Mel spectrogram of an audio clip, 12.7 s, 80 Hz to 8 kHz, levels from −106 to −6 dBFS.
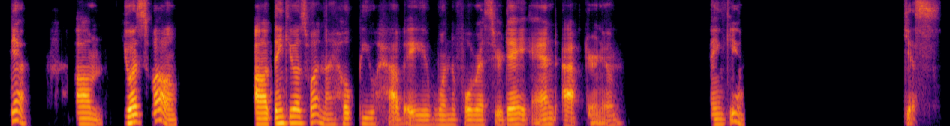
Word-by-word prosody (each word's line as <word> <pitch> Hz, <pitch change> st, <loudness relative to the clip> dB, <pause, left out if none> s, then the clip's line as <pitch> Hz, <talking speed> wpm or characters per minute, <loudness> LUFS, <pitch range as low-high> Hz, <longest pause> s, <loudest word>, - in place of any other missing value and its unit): Yeah, 215 Hz, +1 st, +1 dB, 0.7 s
um, 135 Hz, -2 st, +2 dB, 0.3 s
you 155 Hz, +1 st, +9 dB
as 180 Hz, +1 st, +4 dB
well. 120 Hz, 0 st, +3 dB, 1.0 s
Uh, 130 Hz, 0 st, +8 dB
thank 150 Hz, +3 st, +2 dB
you 160 Hz, 0 st, +4 dB
as 150 Hz, 0 st, 0 dB
well, 175 Hz, -4 st, -1 dB
I 125 Hz, -, -6 dB
hope 130 Hz, +1 st, -4 dB
you 135 Hz, 0 st, -6 dB
have 130 Hz, -, -3 dB
a 115 Hz, 0 st, -2 dB
wonderful 115 Hz, 0 st, -4 dB
rest 115 Hz, -1 st, -3 dB
of -, -, -11 dB
your -, -, -4 dB
day 120 Hz, 0 st, +2 dB
and 125 Hz, +2 st, -2 dB
afternoon. -, -, -2 dB, 1.2 s
Thank 125 Hz, 0 st, -5 dB
you. -, -, -3 dB, 2.1 s
Yes. -, -, -5 dB
125 Hz, 120 wpm, -27 LUFS, 120-145 Hz, 2.1 s, you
